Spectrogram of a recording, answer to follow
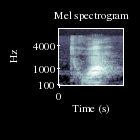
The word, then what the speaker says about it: trois: So you're actually pronouncing TRWA, trois, when you pronounce this one. And again, just like I said before, the S, since it's the last letter in the word, is silent. So trois.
